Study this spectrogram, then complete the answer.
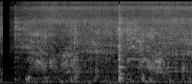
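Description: New potatoes stirred in hot oil in a pan for chicken curry give a steady close sizzle, broken by soft scraping strokes of the spoon, with no talking.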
